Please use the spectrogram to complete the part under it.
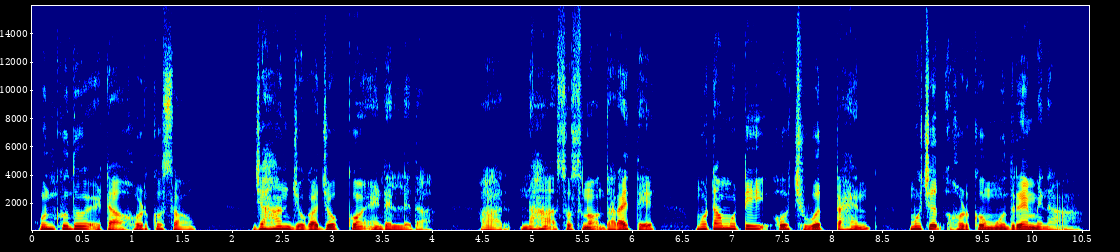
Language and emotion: Santali, neutral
